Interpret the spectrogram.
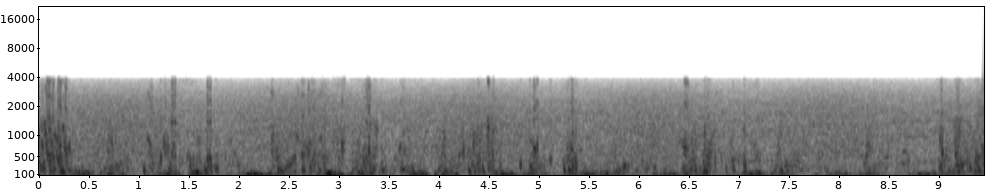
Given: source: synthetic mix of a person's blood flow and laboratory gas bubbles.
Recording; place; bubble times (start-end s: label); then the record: Doppler ultrasound of blood flow; precordium
0.00-0.48 s: bubbles
1.03-1.96 s: bubbles
2.33-2.54 s: bubbles
2.58-3.08 s: bubbles
3.12-3.52 s: bubbles
3.60-3.85 s: bubbles
4.23-4.69 s: bubbles
4.81-4.88 s: bubbles
4.91-5.04 s: bubbles
5.12-5.16 s: bubbles
5.24-5.51 s: bubbles
6.43-7.24 s: bubbles
8.99-9.46 s: bubbles
From the record:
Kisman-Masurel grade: 332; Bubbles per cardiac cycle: rolling drumbeat, 9 or more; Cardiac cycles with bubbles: 50 to 99%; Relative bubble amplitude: moderate (0.250 to 0.450); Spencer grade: 3 (all of the cardiac periods contain showers or single bubble signals, but not dominating or overriding the cardiac motion signals); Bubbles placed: anywhere in the cardiac cycle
